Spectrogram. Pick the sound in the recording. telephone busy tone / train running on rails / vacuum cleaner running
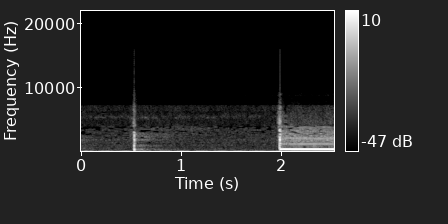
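telephone busy tone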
